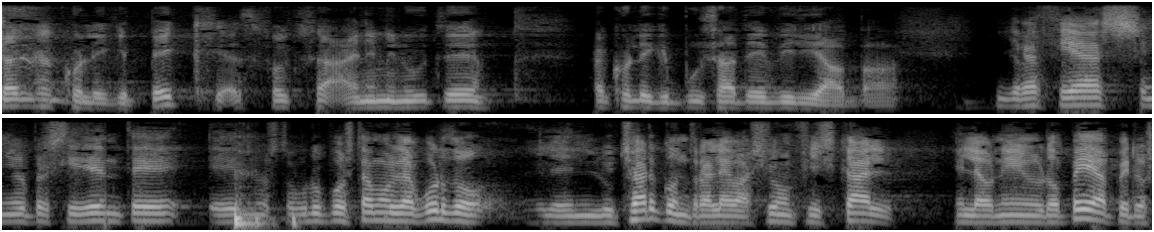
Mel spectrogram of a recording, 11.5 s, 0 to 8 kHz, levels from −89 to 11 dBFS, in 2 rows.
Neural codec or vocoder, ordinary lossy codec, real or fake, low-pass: none; none; real; 7.2 kHz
